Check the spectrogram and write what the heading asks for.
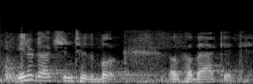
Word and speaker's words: Habakkuk: Some do pronounce it that way, Habakkuk. To me, I just can't quite live with that, so I prefer Habakkuk. I don't know that I've ever looked it up in a dictionary for the preferred pronunciation, but Habakkuk is good enough for me. The diacritical marks, Yeah, accent on the second syllable instead of the first.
